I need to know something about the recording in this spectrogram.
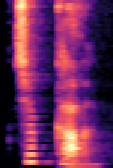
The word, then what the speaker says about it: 축하: It's the same if the initial is a 히읗. Except as the 히읗 is replaced, it leaves behind something extra. Aspiration, 축하, 축하.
